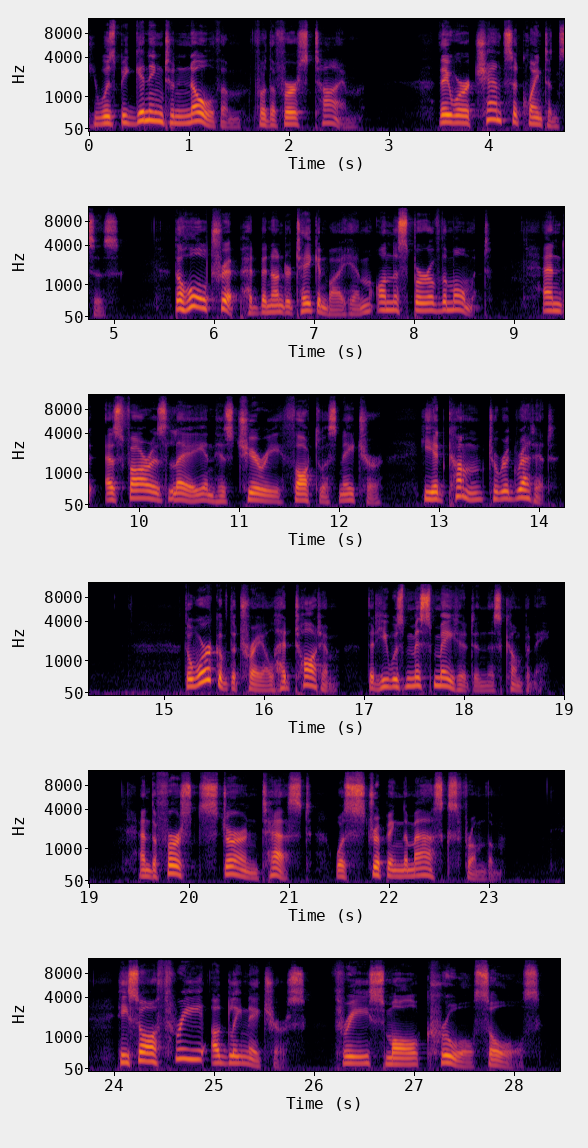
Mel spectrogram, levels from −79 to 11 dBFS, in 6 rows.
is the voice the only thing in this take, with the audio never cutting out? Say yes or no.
yes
